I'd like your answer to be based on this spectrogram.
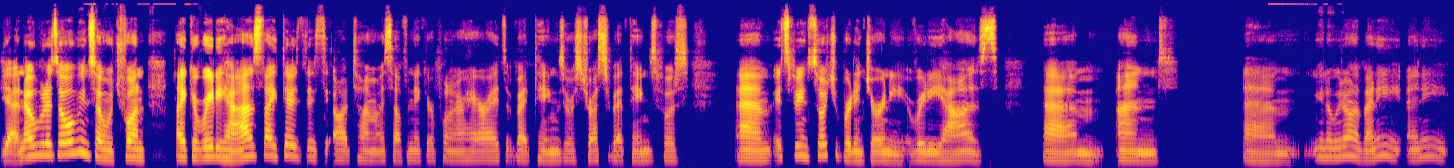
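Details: Adult woman speaking; Normal speech.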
